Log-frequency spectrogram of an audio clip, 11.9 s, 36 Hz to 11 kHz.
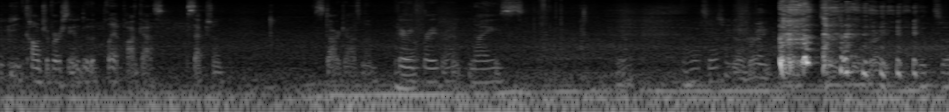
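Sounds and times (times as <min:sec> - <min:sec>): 
speech: 0:00.0 - 0:03.0, 0:03.9 - 0:06.6, 0:07.7 - 0:08.0, 0:08.6 - 0:11.8
person giving short dry psychogenic coughs: 0:09.8 - 0:11.2
laughter: 0:09.8 - 0:11.8.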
